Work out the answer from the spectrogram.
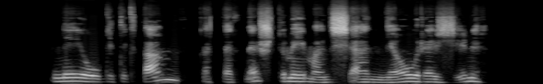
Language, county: Lithuanian, Kaunas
